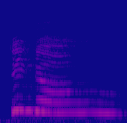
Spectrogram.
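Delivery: high, soft chiming ding dong; very high-pitched bell voice; doorbell imitation. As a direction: chime it like a doorbell.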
